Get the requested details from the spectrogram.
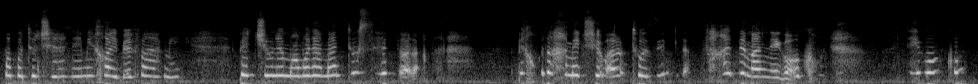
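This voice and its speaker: A woman's voice: very high-pitched, a little mellow, lo-fi sound, a little hiss or hum. A woman voicing a young cartoon actress, pleading and emotional in her lines.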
